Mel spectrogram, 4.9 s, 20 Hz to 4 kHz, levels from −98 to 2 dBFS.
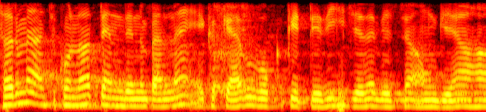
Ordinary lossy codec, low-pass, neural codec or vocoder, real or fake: none; 3.6 kHz; none; real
